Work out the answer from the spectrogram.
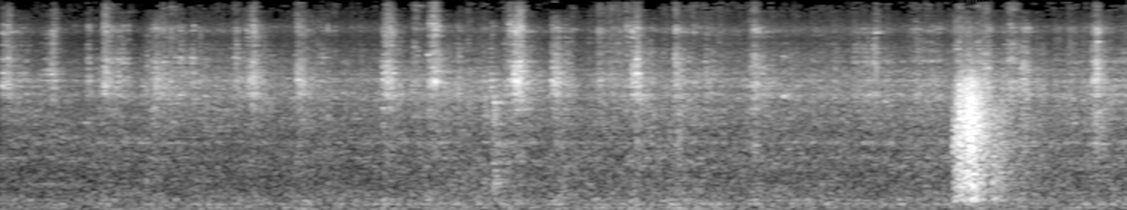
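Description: Train running through the station, a steady rumble with wheels clicking over rail joints about twice a second. A short, loud blast of noise about eight seconds in.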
